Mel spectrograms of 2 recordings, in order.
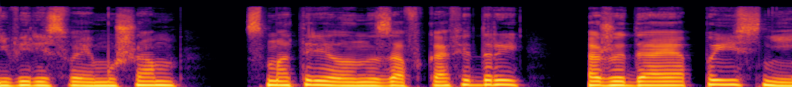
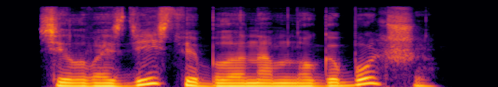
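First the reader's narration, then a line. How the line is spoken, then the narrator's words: Calm explanation. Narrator (Russian): спокойно пояснил местер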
